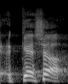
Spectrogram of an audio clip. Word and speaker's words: Kesha: केशा। केशा, आई am sorry, हमने शुरू में कीशा कर दिया, केशा।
